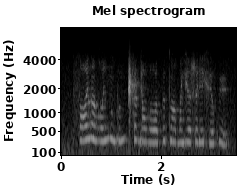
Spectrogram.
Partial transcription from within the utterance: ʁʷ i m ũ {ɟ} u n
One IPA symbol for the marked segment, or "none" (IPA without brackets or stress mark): ɡ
